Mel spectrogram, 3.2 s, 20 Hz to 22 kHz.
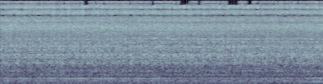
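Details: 3.6L V6 Chrysler Town and Country / Dodge Grand Caravan (2011-2020), started after belt and tensioner installed during harmonic balancer repair: steady, smooth idle with faint even hum, no knocks or wobble; normal running after repair.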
